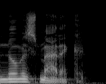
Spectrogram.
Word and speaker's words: numismatic: Numismatic.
